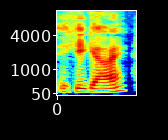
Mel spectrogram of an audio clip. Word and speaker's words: ikigai: What in Japan they call ikigai, I think it's pronounced ikigai, which is purpose in life.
